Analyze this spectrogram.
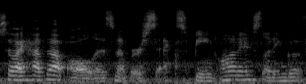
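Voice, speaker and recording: This woman's intonation stays fairly even, with audible room echo and noticeable background noise around her. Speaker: vlogger sharing eating disorder recovery. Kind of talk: personal vlog monologue. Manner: casual with fillers.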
